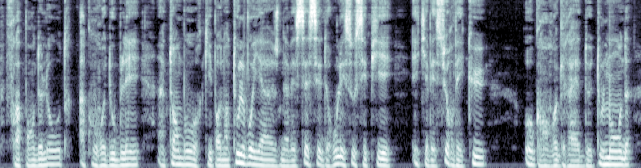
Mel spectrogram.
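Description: A man narrating an audiobook of a classic novel, measured and expressive. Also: lowish voice, slightly rough.

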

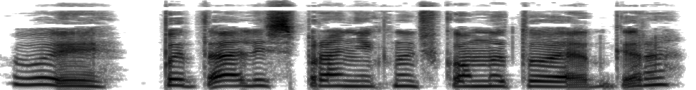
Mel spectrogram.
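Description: A thin, limp, nagging financier's voice, put on by a male audiobook narrator, pitched well above the reader's own. He pries and accuses with a whiny persistence. The sound is dry and close. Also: a little slow, gravelly, no room sound. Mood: suspicious. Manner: prying, accusing. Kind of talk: audiobook character voice.

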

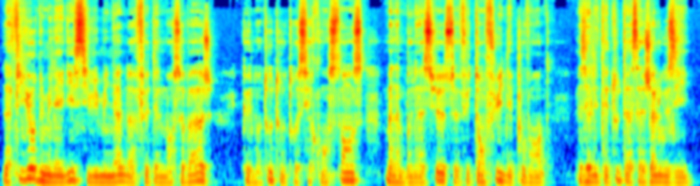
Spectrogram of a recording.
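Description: Man with a dark, husky voice narrating. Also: mid-range voice, a little fast. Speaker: audiobook narrator. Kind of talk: classic novel reading.

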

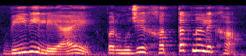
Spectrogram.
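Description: A woman's voice: medium pitch, very animated, warm tone, lo-fi sound, close to an everyday voice. A woman reading aloud, voicing a hurt young woman who speaks bitterly and reproachfully to a former lover.

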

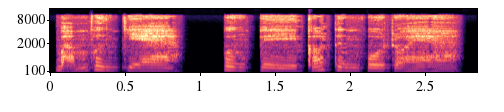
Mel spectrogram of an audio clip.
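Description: A woman's voice: low voice, normal speed, sharp tone, slightly rough, full character voice. Woman voicing a stammering old court physician. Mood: astonished, deferential. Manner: stammering, deferential. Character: old male imperial physician, timid and flustered.

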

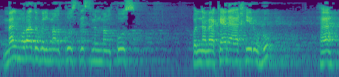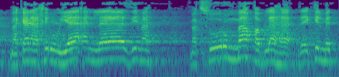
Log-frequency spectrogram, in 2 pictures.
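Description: A man teaching an Arabic grammar lesson to a class. He reads a passage aloud, explains it, asks his listeners questions, and slowly chants verses and example words. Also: high-pitched, fairly even intonation, a bit bright. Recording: echoey hall, muffled lo-fi sound, audience present.

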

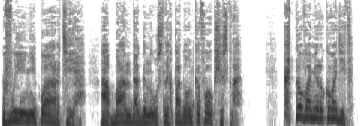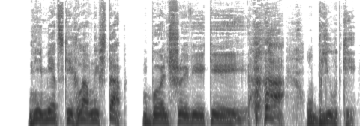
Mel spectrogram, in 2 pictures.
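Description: Guy doing a furious officer yelling insults, husky voice, dry sound. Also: medium pitch, animated, measured pace, no room sound, voice pushed up. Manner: shouting, spitting insults. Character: enraged male army officer, contemptuous and defiant. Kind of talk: audiobook character voice.

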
